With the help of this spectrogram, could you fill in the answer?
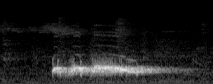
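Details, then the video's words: Spotted dove female used as a lure for singing males, giving a single sustained low coo of about a second and a quarter that opens abruptly, wavers slightly, then fades away. "Cu gáy mái mồi căng đét thúc bổi mở mỏ ngay!"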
